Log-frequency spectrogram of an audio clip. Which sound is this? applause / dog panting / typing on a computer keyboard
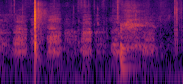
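dog panting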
